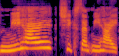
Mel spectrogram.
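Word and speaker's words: Csikszentmihalyi: So I asked Chachi PT how to pronounce it and this is how you pronounce it. It's Mihi. Cheek sent me.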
